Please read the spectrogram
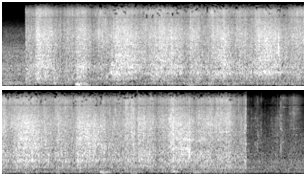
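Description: A hand in a plastic food-prep glove tossing glass noodles, vegetables and sauce in a bowl: continuous crinkly rustling of the glove and food. It starts about half a second in and stops about a second before the end.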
